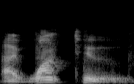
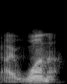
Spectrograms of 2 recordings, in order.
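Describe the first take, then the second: First: Both words 'want to' are said fully. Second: The words blend into a shortened 'wanna'.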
